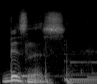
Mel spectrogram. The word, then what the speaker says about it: business: M program program programa program Business Business duas sílabas Business negócio empresa comércio business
